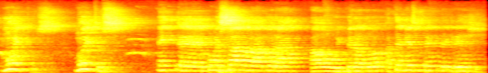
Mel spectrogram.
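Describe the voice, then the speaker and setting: High-voiced Brazilian preacher in echoey church. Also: male voice, darkish tone. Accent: Brazilian Portuguese. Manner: fervent, repeats phrases for emphasis. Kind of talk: sermon. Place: church hall. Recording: echoey church hall, far from mic.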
